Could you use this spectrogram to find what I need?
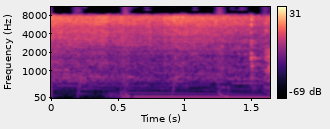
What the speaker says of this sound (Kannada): ಒಗ್ಗರಣೆನ ಹಾಕೊತಾ ಇದ್ದೀನಿ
